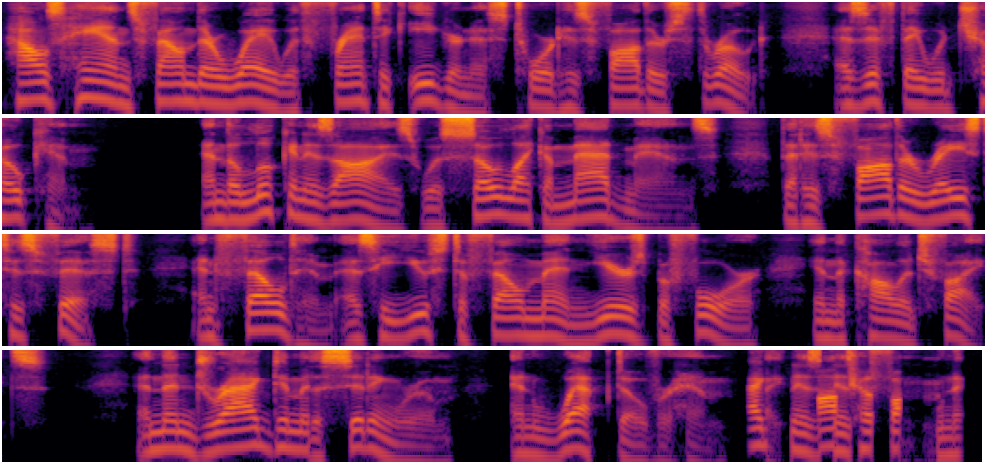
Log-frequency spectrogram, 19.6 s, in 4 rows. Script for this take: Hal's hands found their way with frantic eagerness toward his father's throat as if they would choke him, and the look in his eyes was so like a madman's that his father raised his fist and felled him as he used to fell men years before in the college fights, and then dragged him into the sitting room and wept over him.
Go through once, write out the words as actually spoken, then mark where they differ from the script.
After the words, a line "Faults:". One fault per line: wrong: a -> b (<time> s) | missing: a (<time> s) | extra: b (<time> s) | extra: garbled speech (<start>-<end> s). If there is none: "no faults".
Hal's hands found their way with frantic eagerness toward his father's throat as if they would choke him, and the look in his eyes was so like a madman's that his father raised his fist and felled him as he used to fell men years before in the college fights, and then dragged him the sitting room and wept over him. [garbled]
Faults:
missing: into (16.2 s)
extra: garbled speech (18.5-19.6 s)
